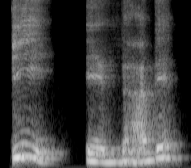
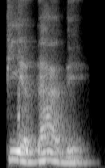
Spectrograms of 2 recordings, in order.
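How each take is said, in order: First: Piedade split pi-e-da-de, slowly; piedade as hiato. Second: Piedade with pie joined, pye-da-de; piedade as ditongo. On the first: Teacher showing the hiato to students, piedade pi-e-da-de. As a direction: say piedade with pi and e apart. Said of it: "O hiato". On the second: Teacher showing the sinérese, piedade as pye-da-de. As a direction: glide pi and e together in piedade. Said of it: "pode ser pronunciado como". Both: Shown as a demonstration.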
